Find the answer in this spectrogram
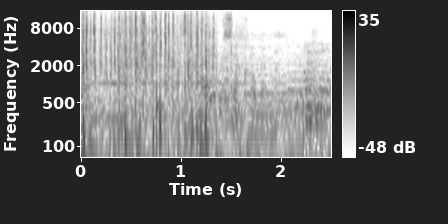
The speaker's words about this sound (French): Donc, croquignoles, est-ce que ça croque?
